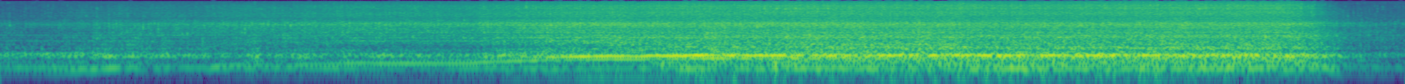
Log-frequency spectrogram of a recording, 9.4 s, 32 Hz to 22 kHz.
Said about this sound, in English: All right, and now this time, I'm not blending on high. I'm just gonna go on variable speed 4-ish, just to work the yogurt in without it getting frothy.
